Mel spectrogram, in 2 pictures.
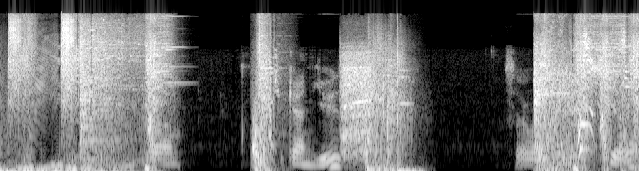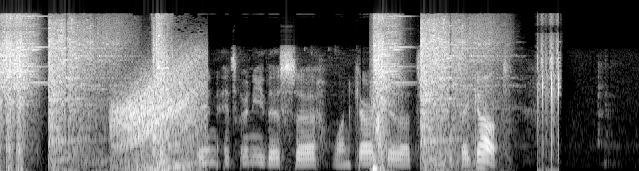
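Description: Energy blasts and weapon clashes ring out in a fight.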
